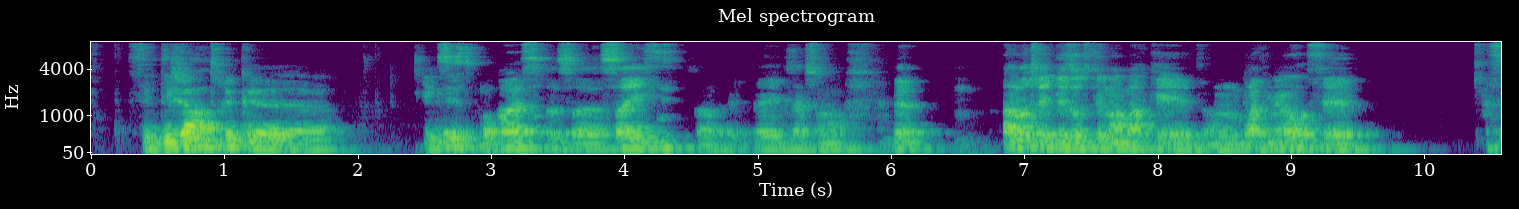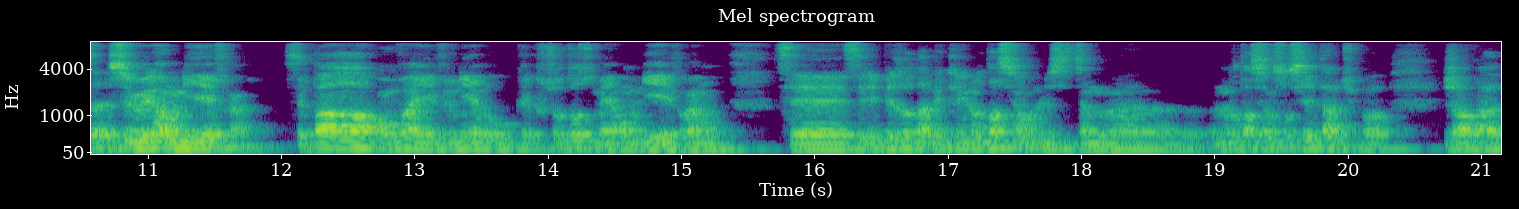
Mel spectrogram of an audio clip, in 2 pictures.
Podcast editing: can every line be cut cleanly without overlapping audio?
Yes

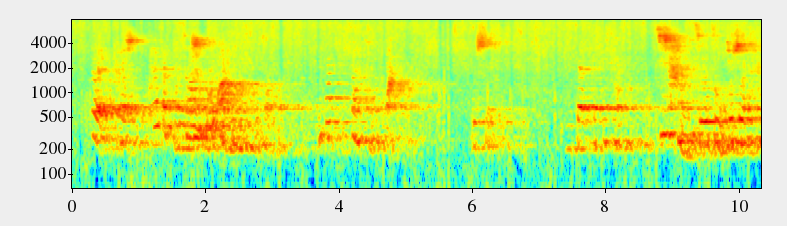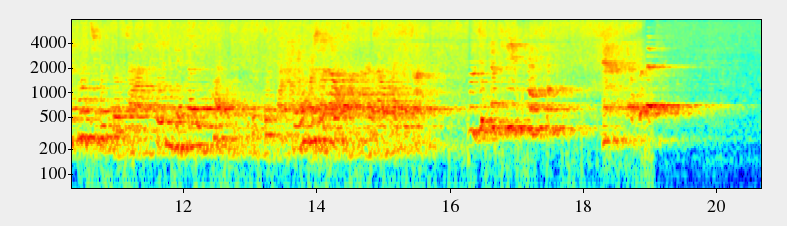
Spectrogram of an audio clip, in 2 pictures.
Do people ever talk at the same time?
Yes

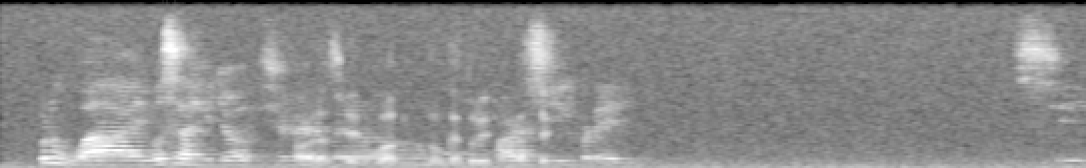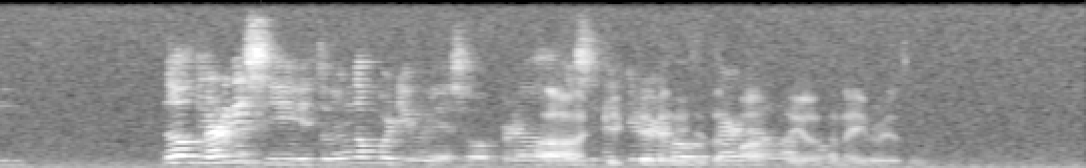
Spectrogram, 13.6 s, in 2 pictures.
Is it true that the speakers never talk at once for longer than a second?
No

